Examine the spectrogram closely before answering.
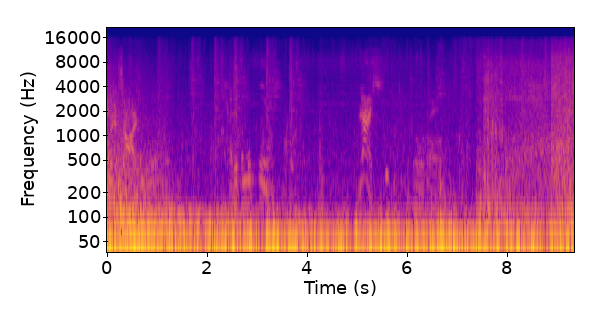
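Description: Fantasy battle effects crackle, whoosh and thud in quick bursts.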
